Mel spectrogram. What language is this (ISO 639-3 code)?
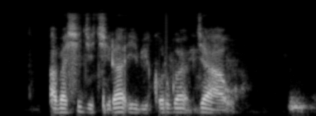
kin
